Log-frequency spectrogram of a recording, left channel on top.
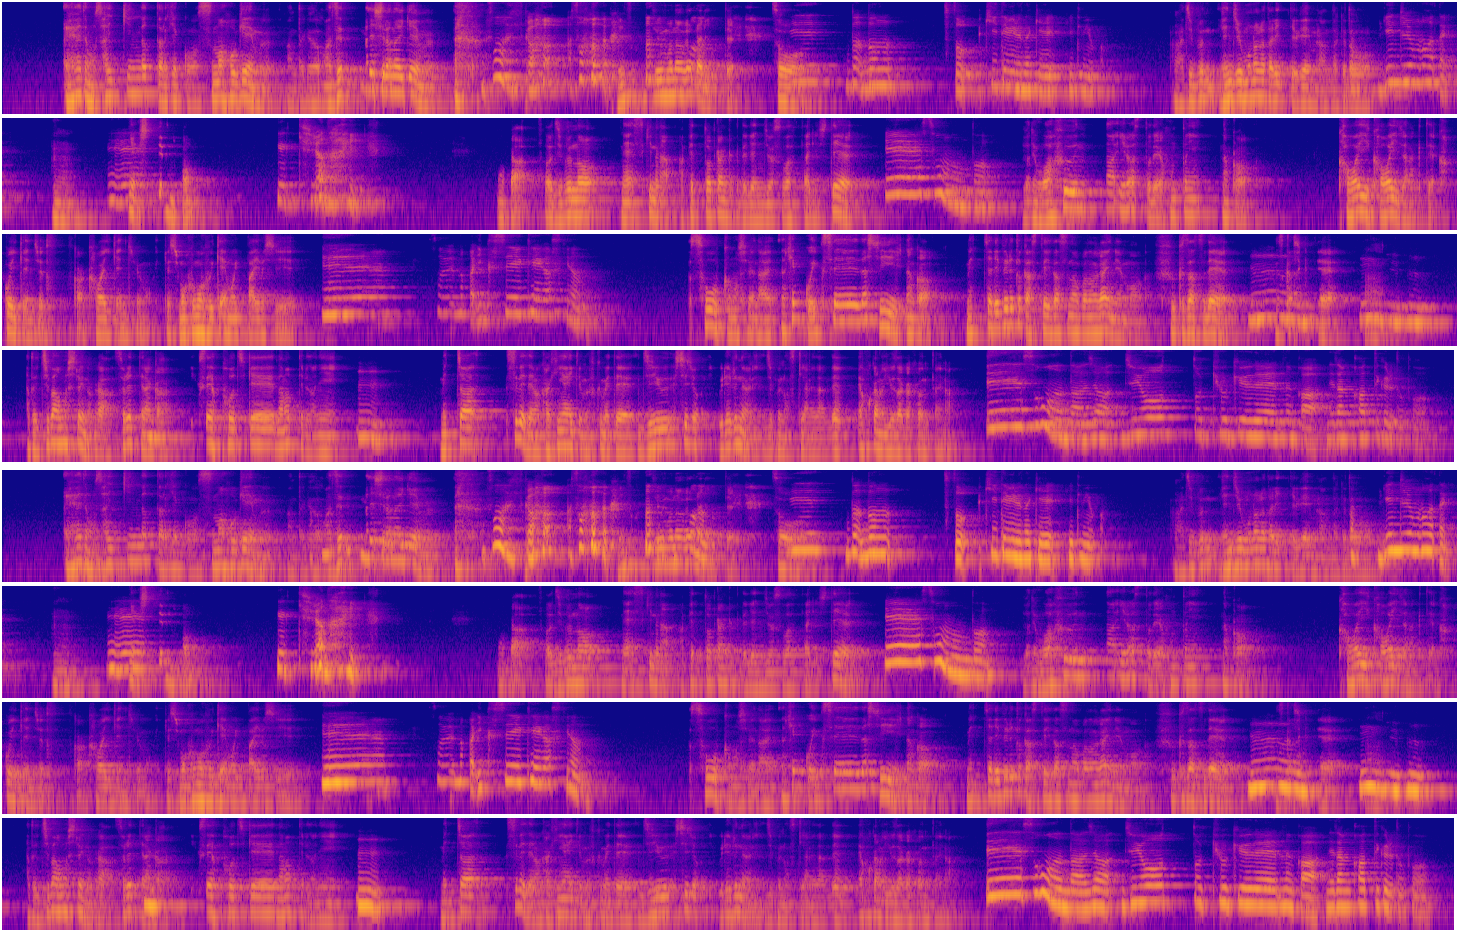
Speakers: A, on the left (about 40°); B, on the right (about 75°).
A: えー、でも最近だったら結構スマホゲームなんだけど、
B: あそういうゲーム
A: まあ、絶対知らないゲーム。<laughs>
B: そうなんですか <laughs> あ、そう、そう
A: 幻獣物語って、
B: なんですかそうなの
A: そ
B: えー、ど、どん、ちょっと聞いてみるだけ聞いてみようか。
A: う、まあ、自分、幻獣物語っていうゲームなんだけど、
B: あ、源氏物語。え
A: うん。
B: ー、
A: ね知ってるの
B: え知らない。
A: なんか、そう、自分のね、好きなあペット感覚で幻獣を育てたりして、
B: えー、そうなんだ。
A: いや、でも和風なイラストで、本当になんか、可愛い可愛いじゃなくて、かっこいい幻獣とか、可愛い幻獣もいるし、モフモフ系もいっぱいいるし、
B: えー、そういうなんか育成系が好きなの。
A: そうかもしれない。結構育成だし、なんか、めっちゃレベルとかステータスのこの概念も複雑で、
B: うーん、
A: 難しくて、
B: うん、うん、
A: うん。
B: うん、
A: あと一番面白いのが、それってなんか、
B: うん、
A: 育成放置系名乗ってるのに、
B: うん。
A: めっちゃ、すべての課金アイテム含めて自由市場に売れるのよね、自分の好きな値段で、他のユーザーが買うみたいな。
B: えー、そうなんだ。じゃあ、需要と供給でなんか値段変わってくるってこと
